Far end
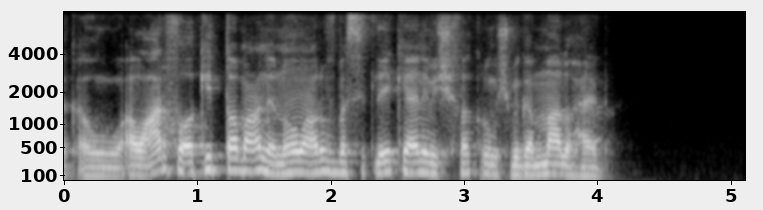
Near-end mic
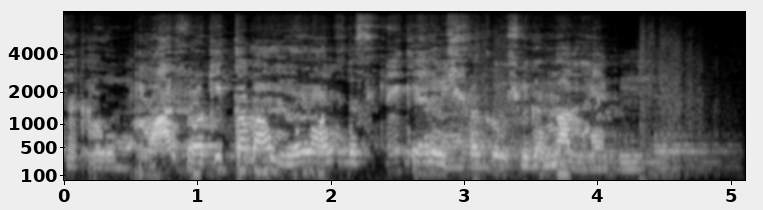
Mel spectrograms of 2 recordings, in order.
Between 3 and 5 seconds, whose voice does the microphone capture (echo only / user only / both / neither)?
both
